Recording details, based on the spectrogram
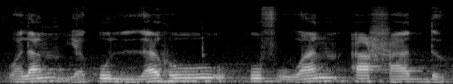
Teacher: وقف میں دال ساکن ہو جائے گی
